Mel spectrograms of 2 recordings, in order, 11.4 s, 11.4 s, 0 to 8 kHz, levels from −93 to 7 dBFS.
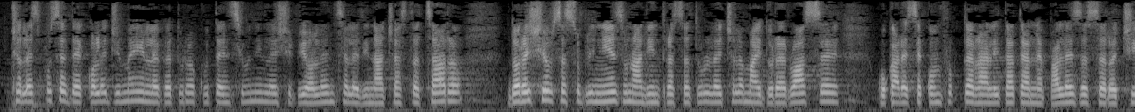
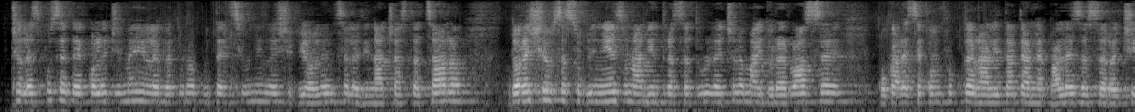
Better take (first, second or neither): first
